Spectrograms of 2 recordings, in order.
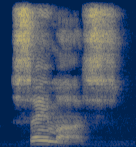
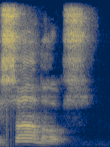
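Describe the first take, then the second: First: Said in the usual way. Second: Samos with an open Greek ah, SAH-mos; Greek pronunciation. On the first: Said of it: "or closer to Greek would be". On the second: Shown as a demonstration. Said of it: "closer to Greek would be".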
